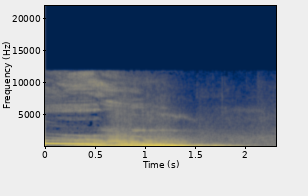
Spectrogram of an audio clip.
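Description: A tiger's roar, loud and harmonic-rich, starting high and sliding steadily downward in pitch for about two seconds before fading into a lower rumble.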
